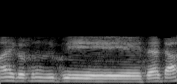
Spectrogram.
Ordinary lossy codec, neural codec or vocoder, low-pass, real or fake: MP3, 16 kbps; codec, 16 kHz, 1 kbps, FunCodec, trained on LibriTTS, 50 frames a second; 3.6 kHz; fake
